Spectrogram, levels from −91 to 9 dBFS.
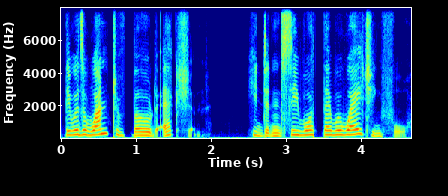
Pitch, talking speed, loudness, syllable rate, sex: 230 Hz, 195 wpm, -17 LUFS, 4.8 syllables/s, female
